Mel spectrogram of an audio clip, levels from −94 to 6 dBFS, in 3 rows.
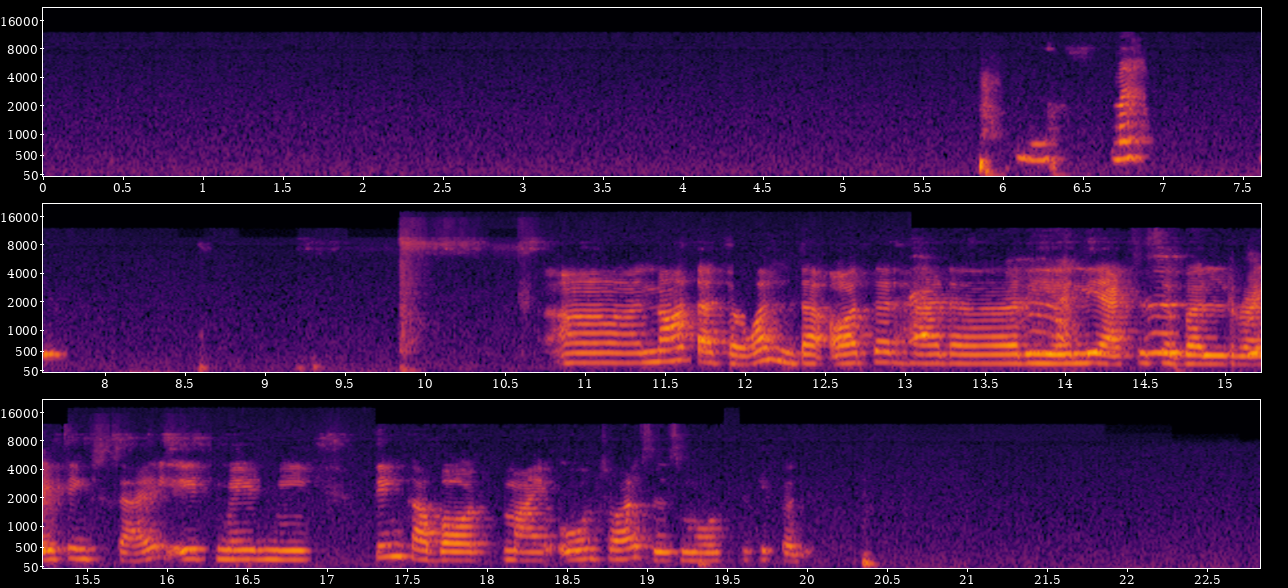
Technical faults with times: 7.25-7.59 comfort noise in place of the background
8.83-9.19 comfort noise in place of the background
9.51-9.83 comfort noise in place of the background
10.39-10.57 comfort noise in place of the background

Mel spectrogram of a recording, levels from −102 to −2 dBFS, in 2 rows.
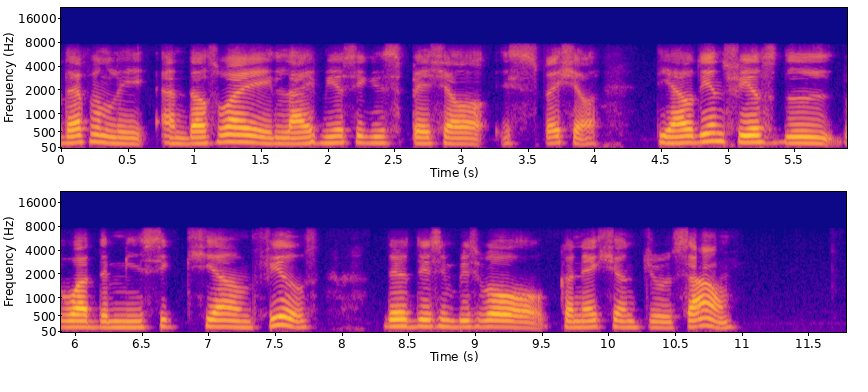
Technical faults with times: none

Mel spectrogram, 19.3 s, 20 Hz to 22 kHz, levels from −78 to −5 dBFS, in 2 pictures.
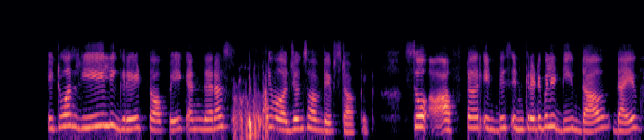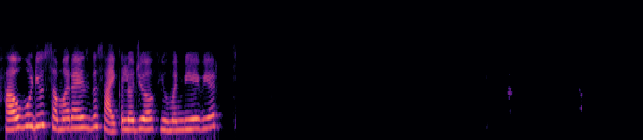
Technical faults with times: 3.47-4.24 codec payload misread

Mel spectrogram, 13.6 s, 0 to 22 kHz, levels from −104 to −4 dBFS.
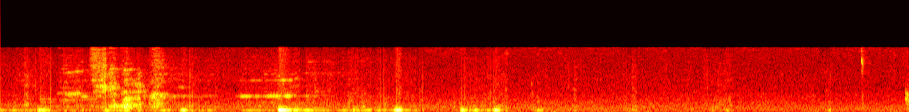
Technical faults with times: none

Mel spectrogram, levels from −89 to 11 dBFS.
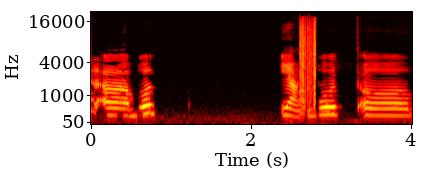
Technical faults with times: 2.60-2.80 cable scratch noise

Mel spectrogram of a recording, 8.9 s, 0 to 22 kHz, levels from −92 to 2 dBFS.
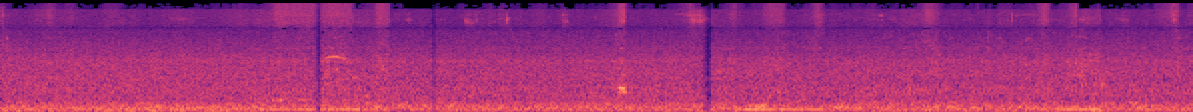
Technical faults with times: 0.37-0.41 short concealed packet loss
2.35-2.41 short concealed packet loss
3.23-3.27 short concealed packet loss
5.25-5.33 burst of packet loss

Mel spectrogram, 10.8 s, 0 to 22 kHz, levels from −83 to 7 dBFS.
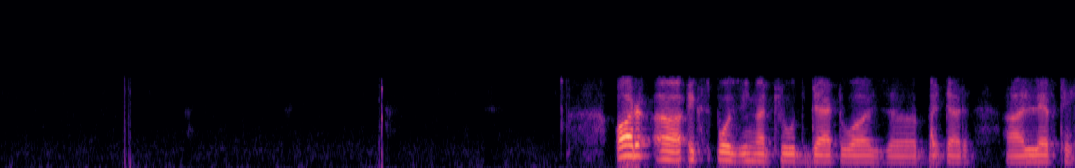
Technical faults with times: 0.00-10.76 GSM full-rate codec
1.22-1.31 GSM bit errors
3.78-3.87 GSM bit errors
6.78-6.91 GSM bit errors
9.29-9.39 GSM bit errors

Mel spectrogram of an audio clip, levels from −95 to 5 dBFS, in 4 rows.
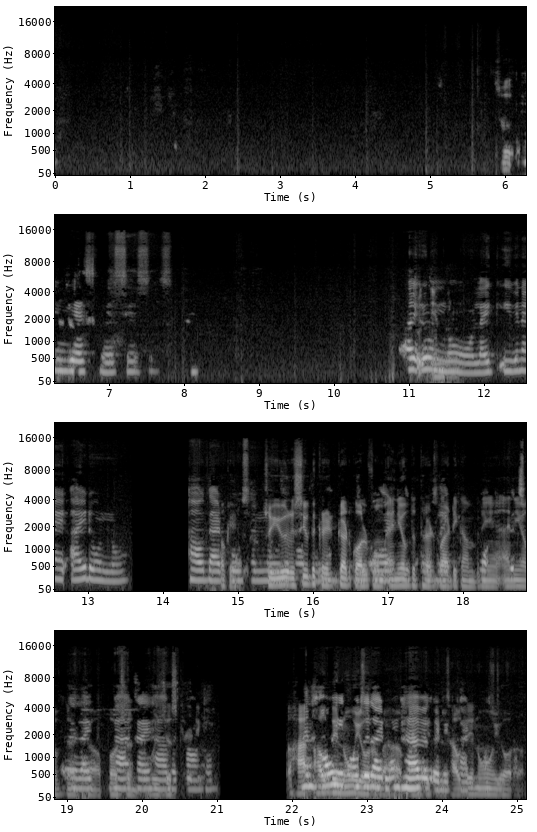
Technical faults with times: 14.12-14.34 clipped start after a pause
21.69-21.93 clipped start after a pause

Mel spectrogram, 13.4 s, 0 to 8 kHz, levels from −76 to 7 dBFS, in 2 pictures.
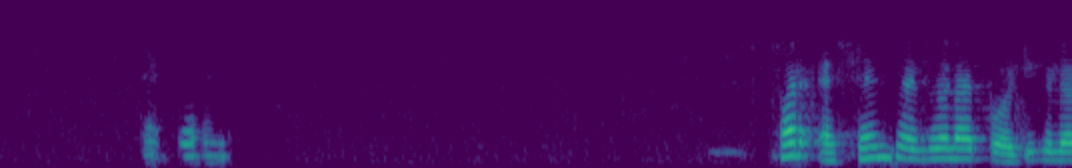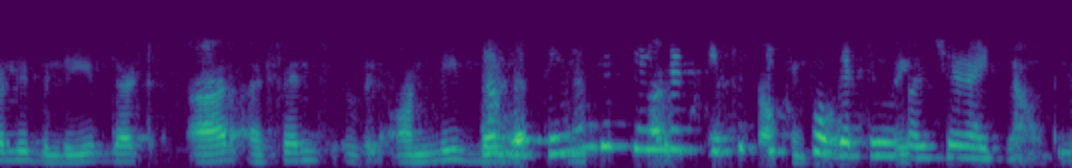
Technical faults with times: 0.00-13.40 G.729 codec
0.96-0.99 VoIP packet loss concealed by the speech codec
5.56-5.62 VoIP packet loss concealed by the speech codec
8.91-9.03 VoIP packet loss concealed by the speech codec
11.42-11.80 speech suppressed in double talk

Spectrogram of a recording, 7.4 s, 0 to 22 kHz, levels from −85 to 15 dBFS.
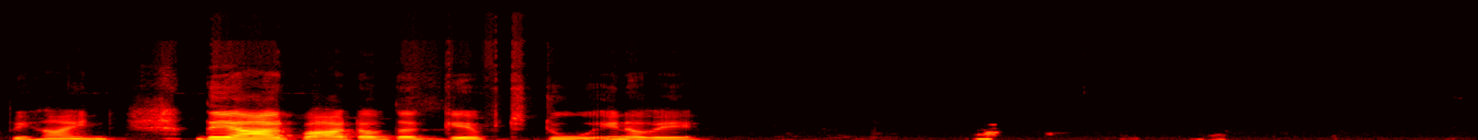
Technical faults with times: none

